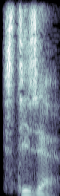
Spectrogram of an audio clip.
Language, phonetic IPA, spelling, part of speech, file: Russian, [sʲtʲɪˈzʲa], стезя, noun, Ru-стезя.ogg
- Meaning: path, way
